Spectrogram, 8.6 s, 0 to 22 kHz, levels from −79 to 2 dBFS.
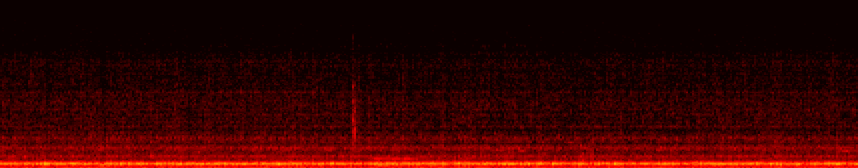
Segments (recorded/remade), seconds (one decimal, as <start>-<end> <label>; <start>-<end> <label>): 0.0-8.6 recorded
